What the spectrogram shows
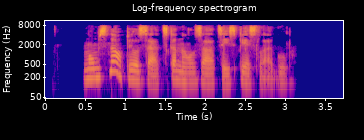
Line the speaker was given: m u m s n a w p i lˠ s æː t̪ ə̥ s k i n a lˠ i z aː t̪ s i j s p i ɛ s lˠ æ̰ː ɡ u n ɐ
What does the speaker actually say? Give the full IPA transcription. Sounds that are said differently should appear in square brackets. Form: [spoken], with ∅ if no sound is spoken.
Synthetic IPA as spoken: m u m s n a w p i lˠ s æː t̪ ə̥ s k [a] n a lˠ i z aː t̪ s i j s p i ɛ s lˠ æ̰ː ɡ u [m] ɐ

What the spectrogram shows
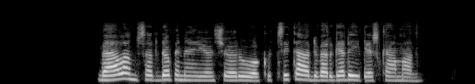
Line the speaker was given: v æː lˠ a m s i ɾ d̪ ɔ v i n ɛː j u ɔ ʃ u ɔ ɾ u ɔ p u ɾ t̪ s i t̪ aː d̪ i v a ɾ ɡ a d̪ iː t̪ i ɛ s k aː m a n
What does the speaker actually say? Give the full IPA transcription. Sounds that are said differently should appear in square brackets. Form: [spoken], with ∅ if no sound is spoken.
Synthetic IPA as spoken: v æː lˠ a m s [a] ɾ d̪ ɔ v i n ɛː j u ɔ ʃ u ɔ ɾ u ɔ [k] u [∅] t̪ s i t̪ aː d̪ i v a ɾ ɡ a d̪ iː t̪ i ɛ s k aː m a n

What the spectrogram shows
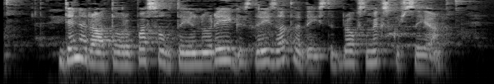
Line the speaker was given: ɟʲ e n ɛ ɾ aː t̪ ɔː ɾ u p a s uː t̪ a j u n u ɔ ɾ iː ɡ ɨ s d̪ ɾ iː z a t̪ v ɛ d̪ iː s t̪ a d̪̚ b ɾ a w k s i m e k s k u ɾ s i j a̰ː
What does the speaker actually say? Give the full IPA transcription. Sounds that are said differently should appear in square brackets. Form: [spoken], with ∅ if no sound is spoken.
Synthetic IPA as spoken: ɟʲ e n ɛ ɾ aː t̪ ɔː ɾ u p a s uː t̪ [i] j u n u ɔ ɾ iː ɡ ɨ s d̪ ɾ iː z a t̪ v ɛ d̪ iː s t̪ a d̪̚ b ɾ a w k s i m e k s k u ɾ s i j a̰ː

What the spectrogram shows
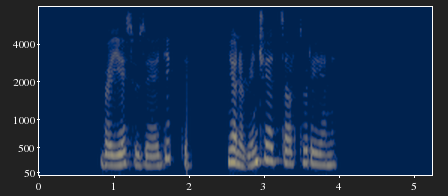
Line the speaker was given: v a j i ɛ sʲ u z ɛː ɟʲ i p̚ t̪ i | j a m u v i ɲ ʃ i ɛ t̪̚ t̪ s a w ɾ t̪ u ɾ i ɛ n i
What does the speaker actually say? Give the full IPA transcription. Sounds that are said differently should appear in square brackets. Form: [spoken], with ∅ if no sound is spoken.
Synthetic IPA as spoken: v a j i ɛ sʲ u z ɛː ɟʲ i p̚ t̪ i | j a [n] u v i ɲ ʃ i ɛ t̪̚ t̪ s a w ɾ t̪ u ɾ i ɛ n i

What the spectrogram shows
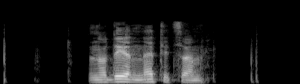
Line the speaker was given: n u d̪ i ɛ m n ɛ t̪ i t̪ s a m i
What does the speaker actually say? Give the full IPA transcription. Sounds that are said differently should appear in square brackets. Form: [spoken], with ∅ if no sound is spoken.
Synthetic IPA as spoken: n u d̪ i ɛ [n] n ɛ t̪ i t̪ s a m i

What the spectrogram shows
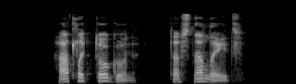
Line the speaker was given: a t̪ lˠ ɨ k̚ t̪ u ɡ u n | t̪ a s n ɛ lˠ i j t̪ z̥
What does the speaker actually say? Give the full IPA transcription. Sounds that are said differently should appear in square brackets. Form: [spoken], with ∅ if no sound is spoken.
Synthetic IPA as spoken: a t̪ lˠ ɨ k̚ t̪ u ɡ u n | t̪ a s n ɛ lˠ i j [d̪] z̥

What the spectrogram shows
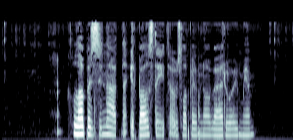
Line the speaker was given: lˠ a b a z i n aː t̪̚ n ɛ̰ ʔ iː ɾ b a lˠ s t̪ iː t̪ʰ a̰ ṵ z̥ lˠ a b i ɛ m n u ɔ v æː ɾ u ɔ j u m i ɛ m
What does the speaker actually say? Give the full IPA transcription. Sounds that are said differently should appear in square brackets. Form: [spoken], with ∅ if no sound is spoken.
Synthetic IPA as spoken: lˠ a b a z i n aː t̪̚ n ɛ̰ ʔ [i] ɾ b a lˠ s t̪ iː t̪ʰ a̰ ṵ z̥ lˠ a b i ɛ m n u ɔ v æː ɾ u ɔ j u m i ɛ m

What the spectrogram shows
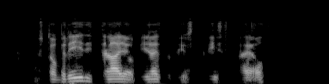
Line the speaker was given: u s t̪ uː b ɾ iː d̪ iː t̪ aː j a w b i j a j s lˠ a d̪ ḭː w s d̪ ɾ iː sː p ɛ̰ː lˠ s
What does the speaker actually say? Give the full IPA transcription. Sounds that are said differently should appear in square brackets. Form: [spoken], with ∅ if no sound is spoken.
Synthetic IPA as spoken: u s t̪ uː b ɾ iː d̪ [i] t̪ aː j a w b i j a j [z] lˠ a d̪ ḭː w s [t̪] ɾ iː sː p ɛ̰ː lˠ s

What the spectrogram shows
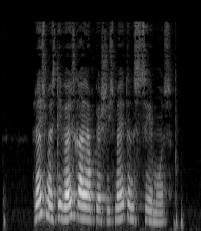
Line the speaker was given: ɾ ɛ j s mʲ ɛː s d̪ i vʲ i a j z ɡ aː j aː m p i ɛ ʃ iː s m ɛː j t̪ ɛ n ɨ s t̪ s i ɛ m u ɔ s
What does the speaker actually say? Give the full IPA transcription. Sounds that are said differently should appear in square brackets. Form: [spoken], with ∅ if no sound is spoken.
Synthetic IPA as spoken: ɾ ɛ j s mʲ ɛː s d̪ i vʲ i a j z ɡ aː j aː m p i ɛ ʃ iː s m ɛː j t̪ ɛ n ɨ s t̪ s i ɛ m u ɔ s

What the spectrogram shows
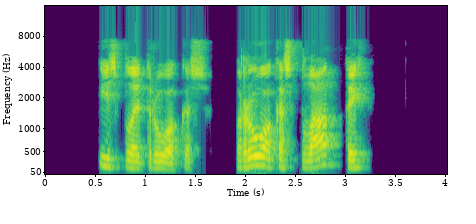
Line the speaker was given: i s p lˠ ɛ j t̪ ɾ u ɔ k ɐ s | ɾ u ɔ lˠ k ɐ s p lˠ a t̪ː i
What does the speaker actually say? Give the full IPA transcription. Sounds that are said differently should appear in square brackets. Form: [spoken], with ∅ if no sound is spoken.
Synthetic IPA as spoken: i s p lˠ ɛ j t̪ ɾ u ɔ k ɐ s | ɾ u ɔ [∅] k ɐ s p lˠ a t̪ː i

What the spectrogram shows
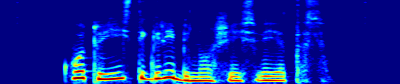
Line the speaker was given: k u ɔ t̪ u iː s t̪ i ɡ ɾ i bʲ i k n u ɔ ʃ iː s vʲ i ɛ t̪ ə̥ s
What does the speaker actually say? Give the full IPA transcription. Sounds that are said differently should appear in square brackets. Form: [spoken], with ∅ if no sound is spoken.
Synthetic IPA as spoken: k u ɔ t̪ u iː s t̪ i ɡ ɾ i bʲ i [∅] n u ɔ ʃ iː s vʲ i ɛ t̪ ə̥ s

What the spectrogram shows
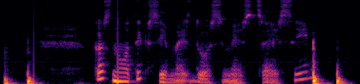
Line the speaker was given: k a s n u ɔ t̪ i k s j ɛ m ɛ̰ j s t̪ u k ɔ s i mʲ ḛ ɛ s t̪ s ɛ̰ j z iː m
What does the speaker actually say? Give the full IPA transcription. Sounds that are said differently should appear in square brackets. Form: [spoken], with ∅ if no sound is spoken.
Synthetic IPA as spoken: k a s n u ɔ t̪ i k s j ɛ m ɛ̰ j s [d̪] u [∅] ɔ s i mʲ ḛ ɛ s t̪ s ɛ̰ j [s] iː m

